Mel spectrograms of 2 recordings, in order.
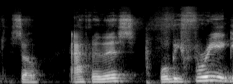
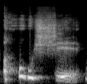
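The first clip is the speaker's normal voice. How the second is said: high, amazed exclamation; amazed reaction; 3 dB louder than usual. Retold or imitated. Retelling his reaction to McGregor, amazed. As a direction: blurt it out in disbelief. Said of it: "I was laughing out loud".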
